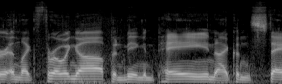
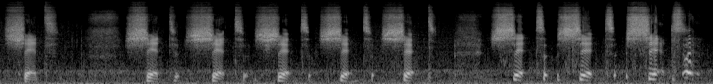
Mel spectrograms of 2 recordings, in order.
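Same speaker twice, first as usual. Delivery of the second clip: whispered curses climbing higher; escalating swearing; 3 semitones higher, much slower than usual. Real, not acted. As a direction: hiss it out, rising in panic. Frustrated repeated cursing, building up.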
